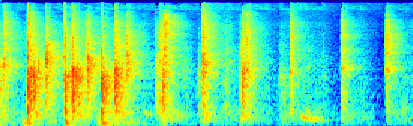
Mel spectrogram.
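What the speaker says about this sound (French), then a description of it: "Redouane, sous vos applaudissements" Studio audience on a French television show clapping in unison: a run of about nine sharp, loud hand claps, close and evenly spaced in a steady rhythm, with no voices over them.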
